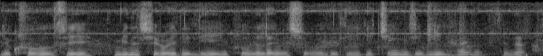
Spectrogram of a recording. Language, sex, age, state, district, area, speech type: Manipuri, male, 18-30, Manipur, Chandel, rural, spontaneous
